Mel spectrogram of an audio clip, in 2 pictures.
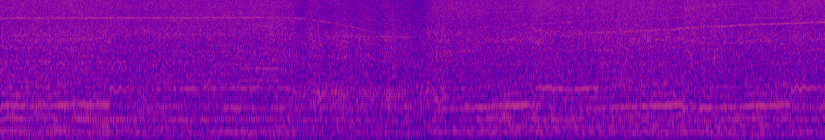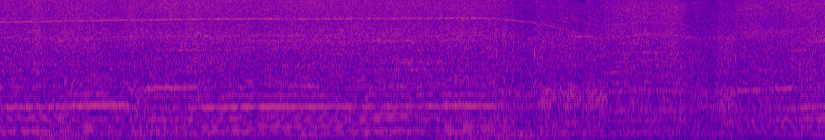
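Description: A racing car engine screams at high revs, dropping in pitch on each downshift and climbing again as it accelerates.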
